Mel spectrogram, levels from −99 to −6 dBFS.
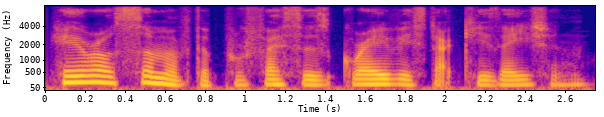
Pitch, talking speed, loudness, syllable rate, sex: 140 Hz, 175 wpm, -18 LUFS, 6.1 syllables/s, female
